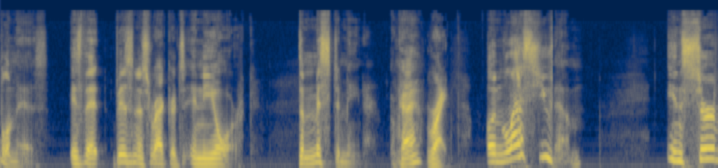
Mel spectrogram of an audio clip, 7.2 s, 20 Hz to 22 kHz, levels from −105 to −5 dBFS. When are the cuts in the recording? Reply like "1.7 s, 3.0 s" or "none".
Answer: 1.1 s, 3.0 s, 3.8 s, 5.5 s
